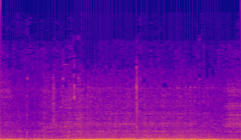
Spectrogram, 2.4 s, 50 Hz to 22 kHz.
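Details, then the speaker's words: 1988 Chevrolet Suburban 2500 V8, first start after six years in storage: deep, uneven low rumble at idle like raw exhaust escaping early, with a strong fuel smell. Broken exhaust header blowing. "Man, you can really hear that. You can really hear that broken header."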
